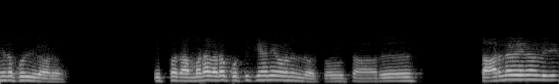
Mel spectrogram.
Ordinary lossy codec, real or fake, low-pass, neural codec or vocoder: MP3, 16 kbps; fake; 3.6 kHz; codec, 16 kHz in and 24 kHz out, 1 kbps, XY-Tokenizer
